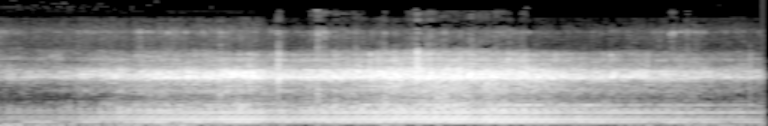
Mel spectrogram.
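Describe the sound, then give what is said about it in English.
A car engine roars up, peaks loudly and recedes as the vehicle speeds past, a steady droning whine swelling and fading over a few seconds with no voices. “car whipped by.”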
